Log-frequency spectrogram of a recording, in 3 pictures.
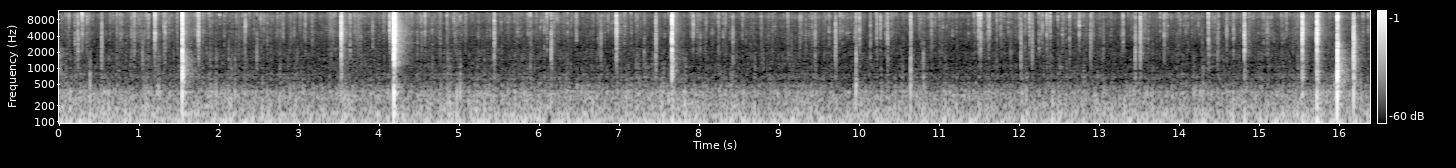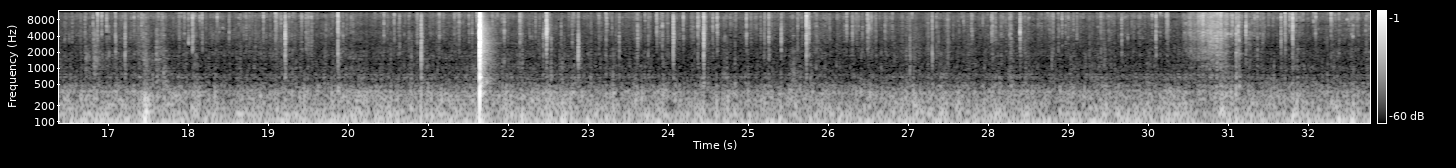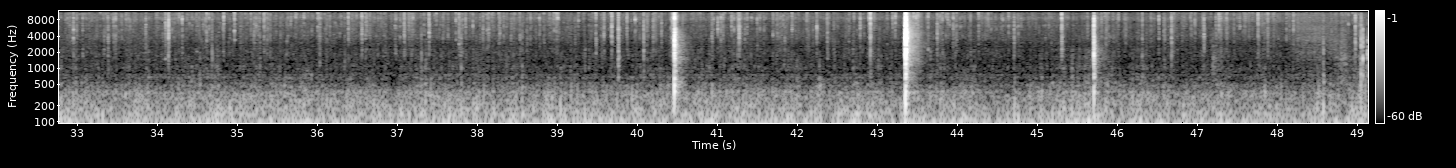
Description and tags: The sound of a fire in our camin.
